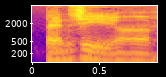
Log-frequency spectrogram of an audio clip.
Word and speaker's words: Banshee: Bacanya apa, Bu? Banshee.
